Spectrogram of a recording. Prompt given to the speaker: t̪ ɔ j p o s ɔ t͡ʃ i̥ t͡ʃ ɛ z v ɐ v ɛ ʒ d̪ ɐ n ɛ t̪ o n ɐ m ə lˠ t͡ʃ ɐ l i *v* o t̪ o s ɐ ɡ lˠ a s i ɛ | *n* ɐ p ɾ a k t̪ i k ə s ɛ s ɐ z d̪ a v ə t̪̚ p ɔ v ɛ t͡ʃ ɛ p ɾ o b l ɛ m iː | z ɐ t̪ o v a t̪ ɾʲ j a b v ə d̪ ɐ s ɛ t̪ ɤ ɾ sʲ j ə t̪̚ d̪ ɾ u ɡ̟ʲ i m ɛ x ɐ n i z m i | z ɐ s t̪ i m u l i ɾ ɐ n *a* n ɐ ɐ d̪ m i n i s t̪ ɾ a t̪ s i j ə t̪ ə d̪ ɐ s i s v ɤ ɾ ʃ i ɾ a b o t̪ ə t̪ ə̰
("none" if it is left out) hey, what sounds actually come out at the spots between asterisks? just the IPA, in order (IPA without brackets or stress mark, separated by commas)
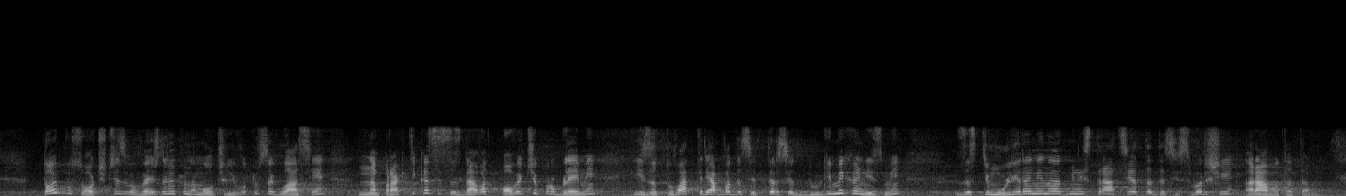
v, n, ɛ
